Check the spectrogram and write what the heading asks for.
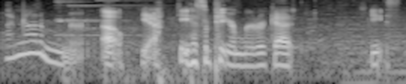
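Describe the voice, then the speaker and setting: A woman's voice: medium pitch, very animated, sharp tone. A woman chatting casually and playfully while she streams a game at home. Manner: playful, chatty, quick to laugh. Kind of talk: casual let's-play commentary. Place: home, with her cat. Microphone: desk microphone.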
